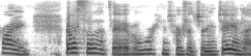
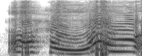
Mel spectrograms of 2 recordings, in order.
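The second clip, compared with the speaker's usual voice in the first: calling out; 6 semitones higher, 6 dB louder, much slower than usual. Real, not acted. Calls out to get attention.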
